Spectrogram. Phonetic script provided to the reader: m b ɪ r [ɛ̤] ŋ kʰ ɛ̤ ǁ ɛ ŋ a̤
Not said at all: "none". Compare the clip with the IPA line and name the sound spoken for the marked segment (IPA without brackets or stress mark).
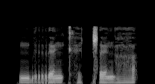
ɛ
